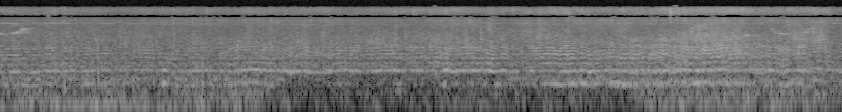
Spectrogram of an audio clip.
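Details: A crowd of bees around beekeepers gives a steady, resonant buzzing, one clear wingbeat tone holding throughout while nearer bees swell the sound toward the end.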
